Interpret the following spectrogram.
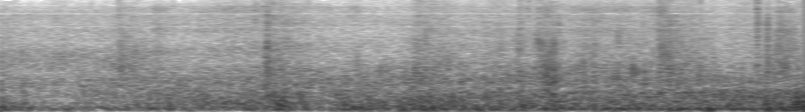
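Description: Wind buffeting the microphone outdoors, a fairly quiet, uneven low noise.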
